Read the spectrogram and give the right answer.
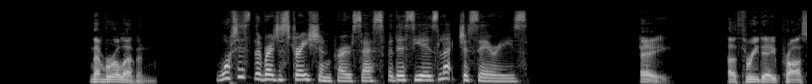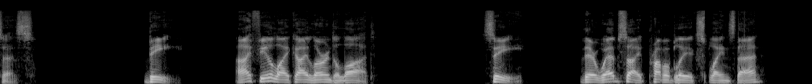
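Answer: C: Their website probably explains that.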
